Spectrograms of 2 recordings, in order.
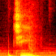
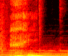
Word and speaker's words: χ: De aquí que algunos escriban así estas letras, lo que conlleva a llamar a esta letra chi, como la función chi cuadrado, que a mí personalmente me duele oírlo. Por favor, ji.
